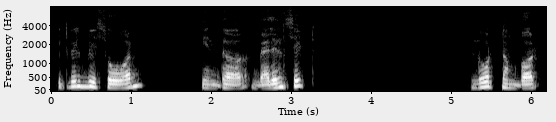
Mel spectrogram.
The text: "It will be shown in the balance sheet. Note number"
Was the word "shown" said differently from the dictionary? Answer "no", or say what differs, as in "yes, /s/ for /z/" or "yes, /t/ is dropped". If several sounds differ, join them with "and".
yes, /s/ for /ʃ/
